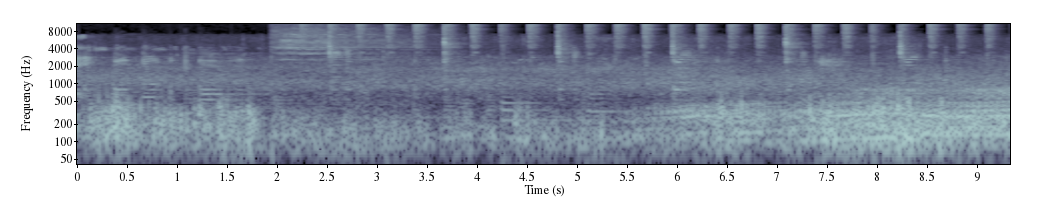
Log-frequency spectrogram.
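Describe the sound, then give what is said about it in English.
Heavy road traffic rumbles steadily as trucks roll past, a deep engine drone with rapid rhythmic ticking overhead, swelling louder toward the end with no voices. “lot of anything going on other than trucks.”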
